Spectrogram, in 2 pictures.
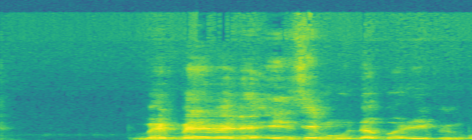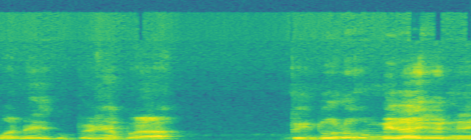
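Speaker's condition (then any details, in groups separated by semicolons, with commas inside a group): Cerebral palsy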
